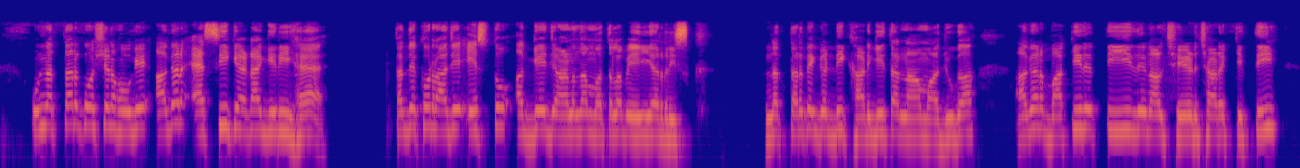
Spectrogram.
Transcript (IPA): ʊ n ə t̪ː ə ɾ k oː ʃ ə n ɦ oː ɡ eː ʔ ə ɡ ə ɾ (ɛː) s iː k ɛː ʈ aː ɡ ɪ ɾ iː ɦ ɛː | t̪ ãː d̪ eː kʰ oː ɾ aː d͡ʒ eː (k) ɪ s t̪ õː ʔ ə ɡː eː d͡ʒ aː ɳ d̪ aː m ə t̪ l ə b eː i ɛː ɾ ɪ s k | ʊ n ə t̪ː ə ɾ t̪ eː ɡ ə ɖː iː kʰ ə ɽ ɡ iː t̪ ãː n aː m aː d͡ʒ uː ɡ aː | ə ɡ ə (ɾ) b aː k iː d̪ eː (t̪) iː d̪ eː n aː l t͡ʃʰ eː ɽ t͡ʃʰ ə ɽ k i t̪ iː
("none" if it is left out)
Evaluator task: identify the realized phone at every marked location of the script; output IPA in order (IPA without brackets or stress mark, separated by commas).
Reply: ɛː, ʔ, ɾ, t̪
